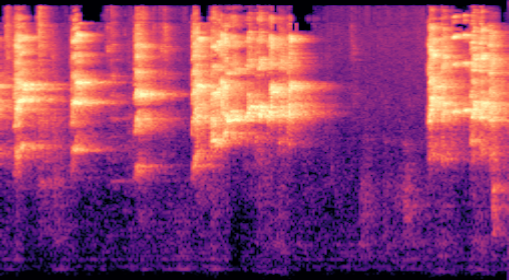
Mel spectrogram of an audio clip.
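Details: Pet parrot, said to be singing Happy Birthday to its owner on her birthday: three clipped raspy calls, then a longer drawn-out harsh note, a pause, and two more scratchy bursts.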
